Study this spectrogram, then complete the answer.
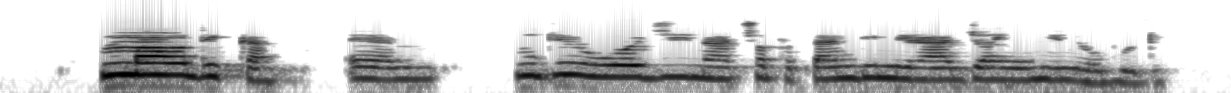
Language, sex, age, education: Igbo, female, 15-29, tertiary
